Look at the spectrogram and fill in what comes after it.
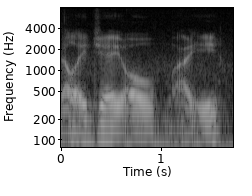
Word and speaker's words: Lajoie: How do you pronounce it? LaJoie. – I think that's correct. Yes.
